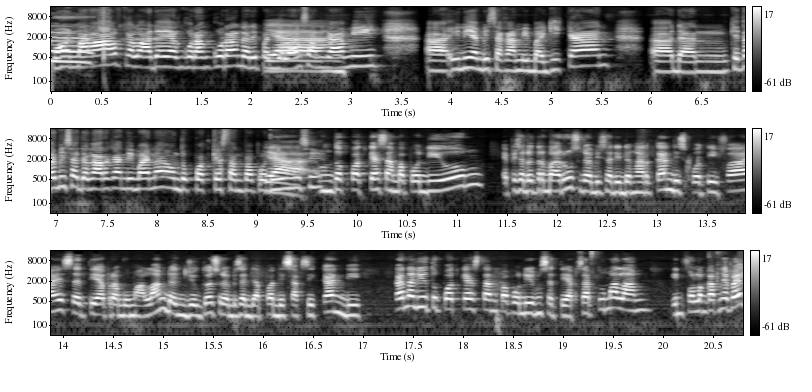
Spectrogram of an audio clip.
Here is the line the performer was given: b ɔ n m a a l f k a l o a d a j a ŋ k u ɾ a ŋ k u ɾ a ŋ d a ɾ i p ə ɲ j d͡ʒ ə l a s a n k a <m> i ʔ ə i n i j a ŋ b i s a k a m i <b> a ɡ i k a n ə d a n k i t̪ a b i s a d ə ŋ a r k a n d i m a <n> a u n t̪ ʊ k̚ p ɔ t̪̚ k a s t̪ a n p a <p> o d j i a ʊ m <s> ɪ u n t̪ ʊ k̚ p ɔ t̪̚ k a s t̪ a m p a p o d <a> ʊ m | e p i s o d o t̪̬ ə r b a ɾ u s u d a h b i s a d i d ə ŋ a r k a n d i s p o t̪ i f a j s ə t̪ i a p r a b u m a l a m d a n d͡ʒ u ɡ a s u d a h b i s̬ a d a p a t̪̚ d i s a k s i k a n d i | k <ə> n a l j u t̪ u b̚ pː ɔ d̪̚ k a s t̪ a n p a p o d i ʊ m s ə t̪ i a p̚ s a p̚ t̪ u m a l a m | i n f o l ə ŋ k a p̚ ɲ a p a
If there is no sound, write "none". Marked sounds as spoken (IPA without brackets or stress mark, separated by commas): m, b, n, p, s, i, a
